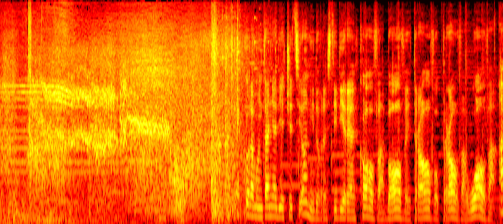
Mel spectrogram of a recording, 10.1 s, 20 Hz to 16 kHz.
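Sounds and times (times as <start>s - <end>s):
car tyres squealing in a skid: 0.0s - 4.5s.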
